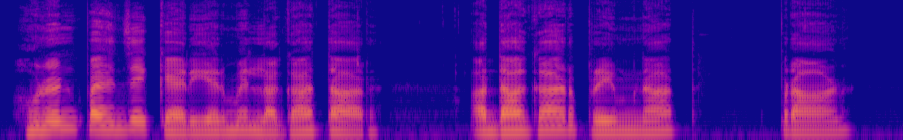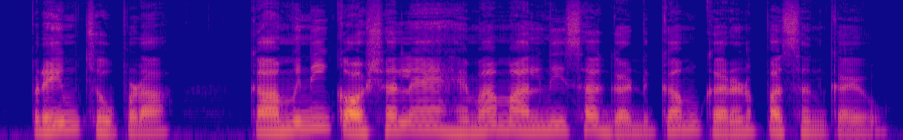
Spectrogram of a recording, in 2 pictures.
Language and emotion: Sindhi, neutral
